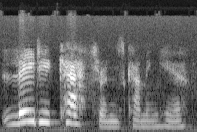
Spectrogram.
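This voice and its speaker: A woman's voice: mid-range voice, big pitch swings, normal speed. An actress with a British accent playing an earnest, hesitant, idealistic young wife in her twenties in a radio drama. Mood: nervous. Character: romantic, idealistic, nervous young English wife of twenty-five. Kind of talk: stage comedy radio drama acting. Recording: slightly dull, lo-fi audio.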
